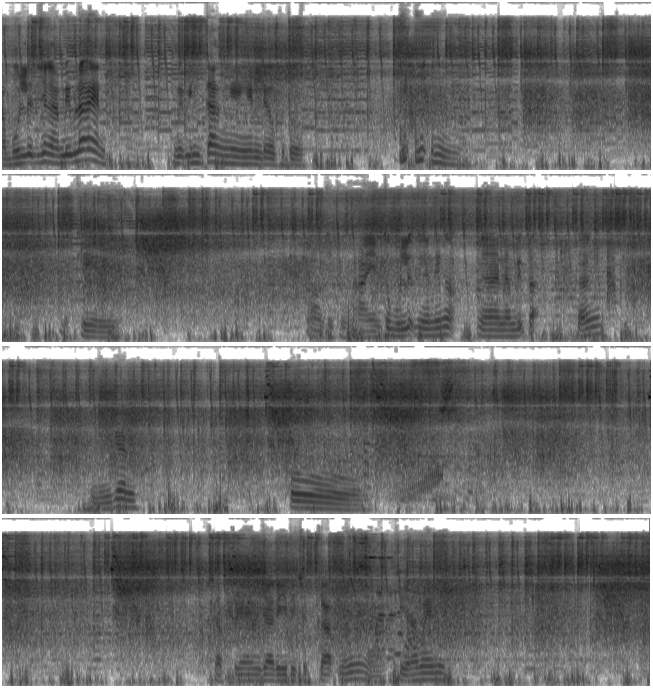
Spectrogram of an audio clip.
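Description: Rapid arcade gunfire rattles steadily.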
